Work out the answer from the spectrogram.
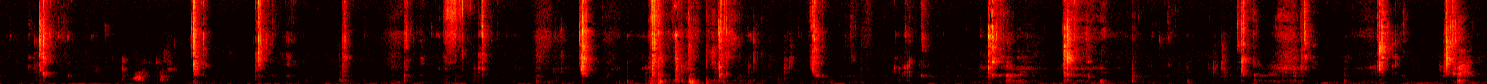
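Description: Faint chewing of a soft red-bean bun: quiet, scattered wet mouth clicks and smacks over near silence, with a short cluster of louder clicks about six and a half seconds in.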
